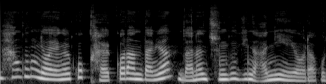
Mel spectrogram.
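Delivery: plain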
